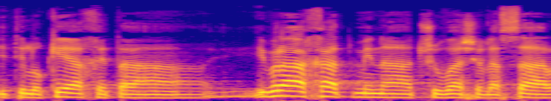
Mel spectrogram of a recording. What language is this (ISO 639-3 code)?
heb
